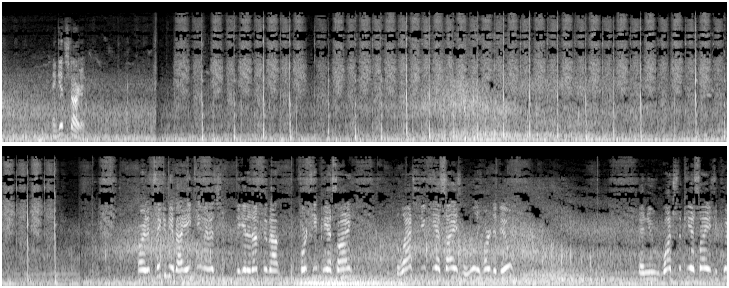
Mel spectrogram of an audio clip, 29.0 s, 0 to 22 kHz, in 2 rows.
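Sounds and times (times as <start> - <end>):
hand pump strokes: 3.0 - 25.1, 26.2 - 27.4
rush of air: 3.4 - 20.9.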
